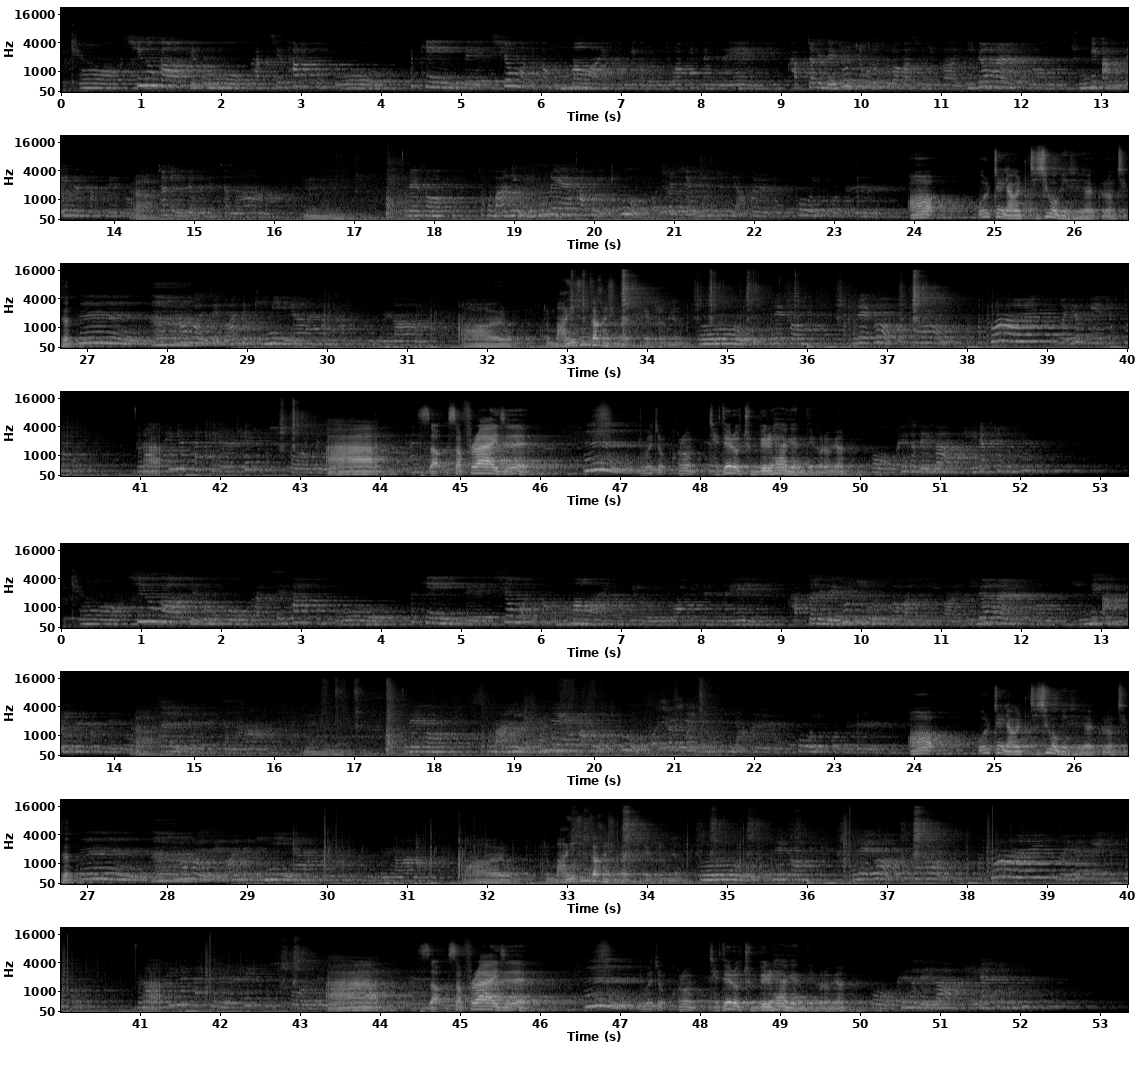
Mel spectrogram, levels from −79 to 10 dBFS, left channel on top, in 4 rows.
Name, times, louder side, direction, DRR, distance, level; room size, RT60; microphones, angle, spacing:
voice 1, 0.2-4.0 4.4-16.0 17.6-23.7 26.8-31.3 32.9-33.2 34.6-37.8 38.1-40.3 40.9-45.1 46.5-47.2 48.0-48.3 50.1-52.2, left 1 dB, 60° left, -2 dB, 2.4 m, -39 dB
voice 2, 14.2-14.6 16.3-17.1 23.9-24.3 24.8-26.9 27.8-28.4 31.7-32.4 32.7-34.5 41.0-41.3 43.3-44.2 44.5-46.1 47.2-49.8, left 1 dB, 15° left, 8 dB, 1.0 m, -30 dB
sound 1, 14.2-21.6, right 2 dB, 45° right, 2.0 m, -46 dB
sound 2, 28.8-42.8, right 1 dB, 70° right, 3.1 m, -47 dB
sound 3, 32.5-37.8 38.2-41.4 41.9-43.4, left 4 dB, 80° left, 4.6 m, -47 dB
23.5 x 19.5 x 9.1 m, 2.9 s
head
